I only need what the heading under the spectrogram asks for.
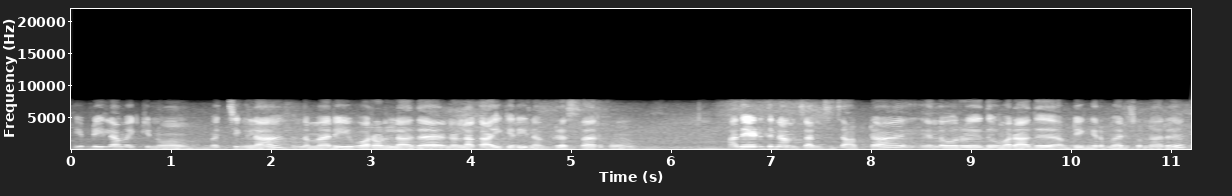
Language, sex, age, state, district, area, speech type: Tamil, female, 60+, Tamil Nadu, Salem, rural, spontaneous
